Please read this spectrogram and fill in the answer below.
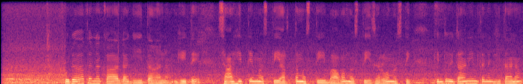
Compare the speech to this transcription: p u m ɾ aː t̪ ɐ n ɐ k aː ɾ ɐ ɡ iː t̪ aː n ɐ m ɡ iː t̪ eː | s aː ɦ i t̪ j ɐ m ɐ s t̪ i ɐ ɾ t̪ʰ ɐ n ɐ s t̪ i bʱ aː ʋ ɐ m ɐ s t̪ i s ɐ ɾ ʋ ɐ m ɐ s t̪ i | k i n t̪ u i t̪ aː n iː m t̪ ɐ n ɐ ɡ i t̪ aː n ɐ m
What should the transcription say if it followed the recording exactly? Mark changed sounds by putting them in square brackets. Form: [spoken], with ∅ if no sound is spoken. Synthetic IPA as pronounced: p u [∅] ɾ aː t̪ ɐ n ɐ k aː [l] ɐ ɡ iː t̪ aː n ɐ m ɡ iː t̪ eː | s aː ɦ i t̪ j ɐ m ɐ s t̪ i ɐ ɾ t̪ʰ ɐ [m] ɐ s t̪ i bʱ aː ʋ ɐ m ɐ s t̪ i s ɐ ɾ ʋ ɐ m ɐ s t̪ i | k i n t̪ u i t̪ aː n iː m t̪ ɐ n ɐ ɡ [iː] t̪ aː n ɐ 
